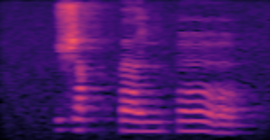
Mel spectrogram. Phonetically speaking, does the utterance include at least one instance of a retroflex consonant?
no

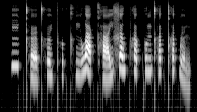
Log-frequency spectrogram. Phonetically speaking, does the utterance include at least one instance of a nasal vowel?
no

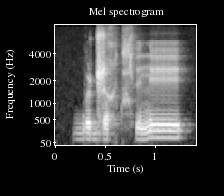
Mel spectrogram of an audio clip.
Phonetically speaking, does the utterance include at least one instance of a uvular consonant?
yes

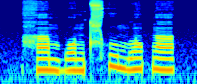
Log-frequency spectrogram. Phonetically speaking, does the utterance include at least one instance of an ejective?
no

